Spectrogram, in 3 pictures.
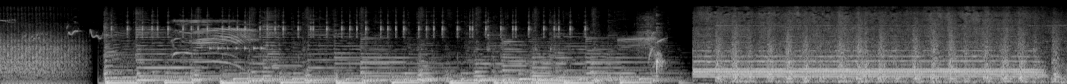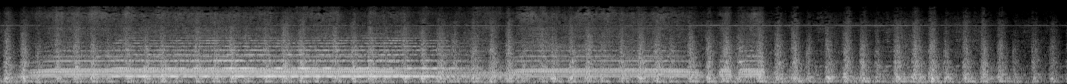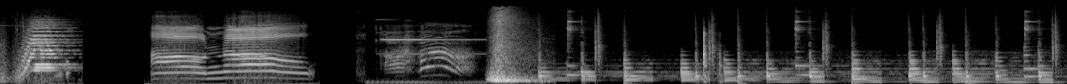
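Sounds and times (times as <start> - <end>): train chugging clatter: 0.0 - 5.8, 7.0 - 21.5
music: 1.0 - 7.0, 26.7 - 32.0
train whistle blasts: 7.0 - 18.4.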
